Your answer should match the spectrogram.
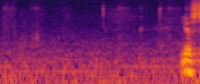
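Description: Low scratchy rustling with a few soft clicks over a faint background hiss, ending as a man's voice resumes near the end.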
